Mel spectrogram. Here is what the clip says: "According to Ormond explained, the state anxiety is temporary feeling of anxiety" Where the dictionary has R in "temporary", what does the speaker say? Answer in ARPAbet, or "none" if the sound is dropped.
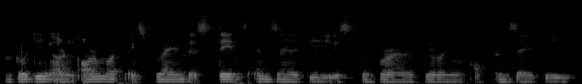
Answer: L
